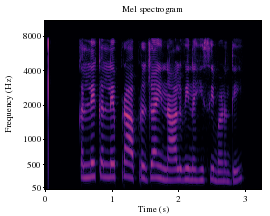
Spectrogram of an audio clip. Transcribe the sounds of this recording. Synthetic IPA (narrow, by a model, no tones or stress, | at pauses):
kəlːeːkəlːeːpɾaːpɾəd͡ʒaːiːnaːlʋiːnəɦĩːsiːbəɳ̃d̪iː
